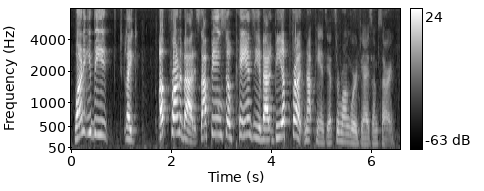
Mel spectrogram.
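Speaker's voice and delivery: usual speaking voice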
